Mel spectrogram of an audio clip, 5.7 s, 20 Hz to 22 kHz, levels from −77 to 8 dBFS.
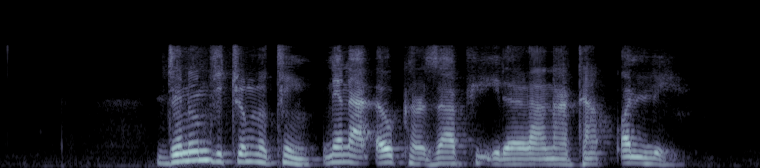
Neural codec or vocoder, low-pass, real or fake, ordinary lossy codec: codec, 16 kHz, 1 kbps, X-Codec, HuBERT features, trained on balanced general audio; 7.2 kHz; fake; none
